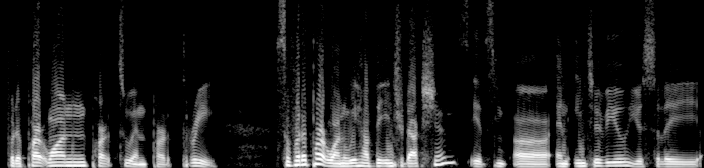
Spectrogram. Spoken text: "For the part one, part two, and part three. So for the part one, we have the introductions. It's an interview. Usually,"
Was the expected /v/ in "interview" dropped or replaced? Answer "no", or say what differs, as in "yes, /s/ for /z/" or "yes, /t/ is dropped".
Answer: no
